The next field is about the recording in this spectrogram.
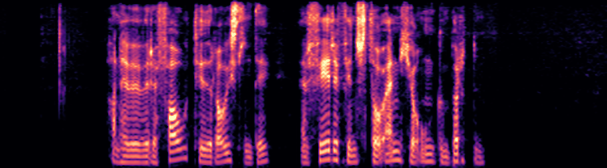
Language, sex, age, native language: Icelandic, male, 20-29, Icelandic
